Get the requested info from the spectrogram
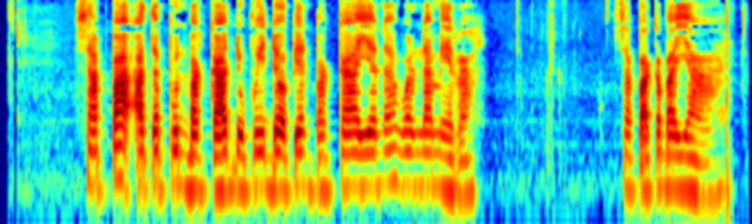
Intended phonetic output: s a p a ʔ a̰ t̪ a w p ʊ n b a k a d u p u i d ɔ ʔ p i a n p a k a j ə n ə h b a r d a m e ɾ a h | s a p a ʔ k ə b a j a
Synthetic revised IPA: s a p a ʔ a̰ t̪ a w p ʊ n b a k a d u k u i d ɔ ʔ p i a n p a k a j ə n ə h w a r n a m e ɾ a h | s a p a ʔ k ə b a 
